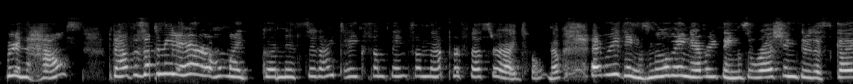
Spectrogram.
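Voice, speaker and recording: In a comedic radio play, a very high, girlish voice plays an anxious, wide-eyed farm girl. She sounds earnest and breathless, halting as she stumbles and repeats her phrases. The recording comes across dull and muffled.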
